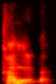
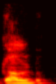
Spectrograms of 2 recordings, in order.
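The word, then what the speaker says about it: قلب: So the Arabic word qalb, heart, is pronounced galb or galib. Yeah, they also have a typical velarization of the la in the Bedouin dialects, whereas in the sedentary dialects, the people either say qalb or alb, which shows this typical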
